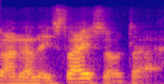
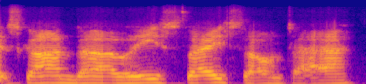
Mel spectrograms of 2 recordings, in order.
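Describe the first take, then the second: First: Faster. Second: "Scandalise, they, son, ta" slow and measured, each part separate; slow sounding-out. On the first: Teacher showing a student the repeated word sped up, faster and joined. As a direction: rattle off "Scandalise, they, son, ta" as one word. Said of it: "and then get faster and faster". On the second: Teacher modelling the Greek word for a student, slow and deliberate. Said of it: "just what you do is you say". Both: Shown as a demonstration.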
